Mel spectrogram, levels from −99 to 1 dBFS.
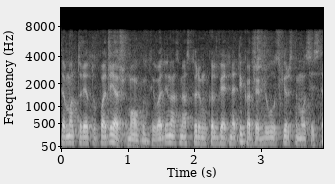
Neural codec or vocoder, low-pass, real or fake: codec, 16 kHz, 4 kbps, X-Codec, HuBERT features, trained on LibriSpeech; 7.2 kHz; fake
